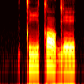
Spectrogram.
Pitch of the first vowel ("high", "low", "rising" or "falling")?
high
